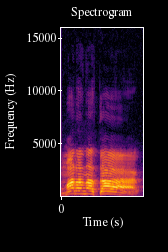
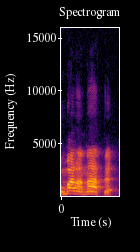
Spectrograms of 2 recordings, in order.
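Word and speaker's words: Maranatha: aramaico dialeto de Jesus eu clamo maranat como dizemos nós católicos ou Maranata como dizem nossos irmãos separados os evangélicos ou protestantes não importa a pronúncia o significado é o mesmo vinde Senhor Jesus é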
